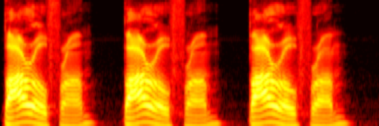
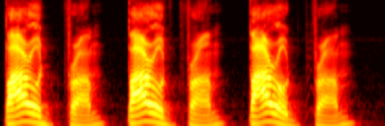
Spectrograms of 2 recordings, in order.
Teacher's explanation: we can hear there's a stop D sound and that's what we do in daily English we stop the D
